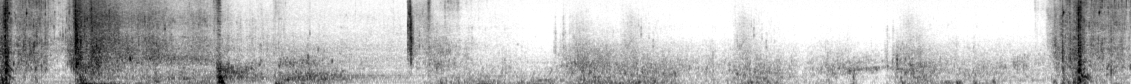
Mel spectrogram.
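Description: Bubbles gurgle and rush underwater.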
